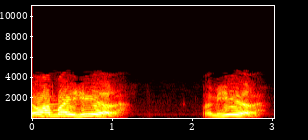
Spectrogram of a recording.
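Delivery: put-on Massachusetts accent, spoken slowly. Retelling how Officer X eventually answers on a call after your begging, in Officer X's Massachusetts-like accent. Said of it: "With his Massachusetts-like accent".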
